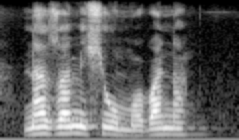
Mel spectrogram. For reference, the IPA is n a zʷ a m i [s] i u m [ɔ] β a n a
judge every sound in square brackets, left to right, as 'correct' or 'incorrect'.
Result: incorrect: ʃ, correct

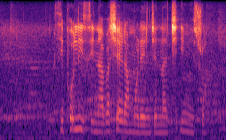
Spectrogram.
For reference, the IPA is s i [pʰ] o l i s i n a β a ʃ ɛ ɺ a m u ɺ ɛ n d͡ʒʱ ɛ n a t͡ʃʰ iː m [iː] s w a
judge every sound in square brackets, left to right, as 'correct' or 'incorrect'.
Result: correct, correct

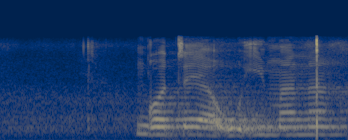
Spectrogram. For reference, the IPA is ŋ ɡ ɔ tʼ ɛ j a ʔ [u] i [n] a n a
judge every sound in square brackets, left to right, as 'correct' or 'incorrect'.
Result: correct, incorrect: m

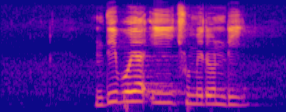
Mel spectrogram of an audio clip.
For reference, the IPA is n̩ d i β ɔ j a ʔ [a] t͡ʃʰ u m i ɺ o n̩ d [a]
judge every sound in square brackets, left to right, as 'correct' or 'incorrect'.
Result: incorrect: i, incorrect: i

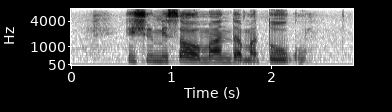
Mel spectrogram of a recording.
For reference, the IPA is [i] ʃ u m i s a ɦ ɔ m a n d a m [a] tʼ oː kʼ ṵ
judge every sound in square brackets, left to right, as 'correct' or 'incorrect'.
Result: correct, correct

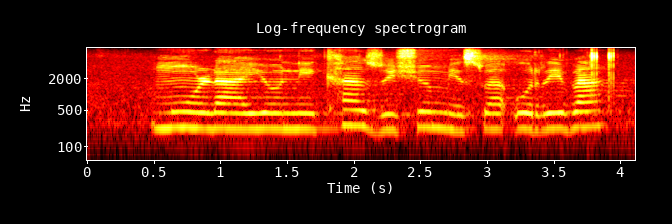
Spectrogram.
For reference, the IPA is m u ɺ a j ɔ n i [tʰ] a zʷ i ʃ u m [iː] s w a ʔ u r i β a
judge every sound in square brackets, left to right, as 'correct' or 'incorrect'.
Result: incorrect: kʰ, incorrect: i

